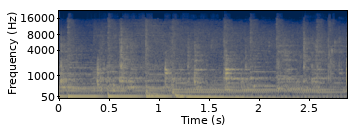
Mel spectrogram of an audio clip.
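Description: Raisins fry in hot ghee in a pan, giving a quiet, close sizzle broken by light clicks and scrapes of stirring.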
